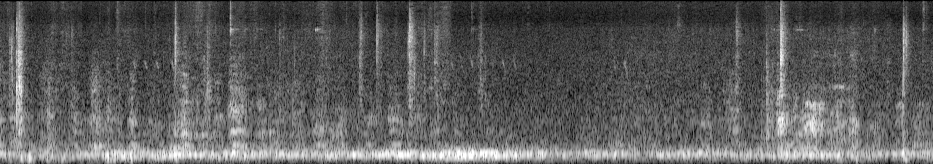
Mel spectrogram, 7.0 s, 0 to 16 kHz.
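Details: Kuvasz pair Hunok Gyöngye Bársonyka and Megyeri Nomád Csatár at their daily competition, 4 March 2014: continuous gravelly low rumbling runs throughout, punctuated by brief sharp taps and knocks.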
